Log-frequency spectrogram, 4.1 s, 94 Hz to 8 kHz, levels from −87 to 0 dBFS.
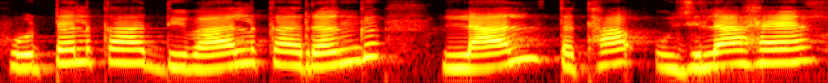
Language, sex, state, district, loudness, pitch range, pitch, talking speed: Hindi, female, Jharkhand, Ranchi, -16 LUFS, 220-280 Hz, 250 Hz, 130 wpm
